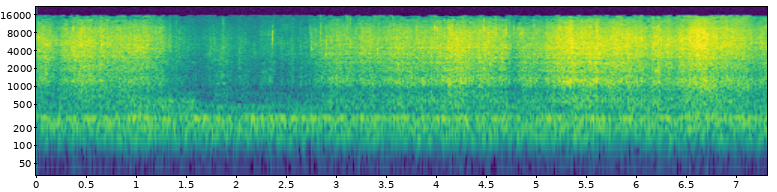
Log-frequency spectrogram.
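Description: A folded bundle of green grass-skirt strands, dried grass or raffia, is held horizontally while both hands squeeze and scratch it with long nails. The result is a dense, bright, crackly rustle that briefly softens partway through, then swells back louder toward the end.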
